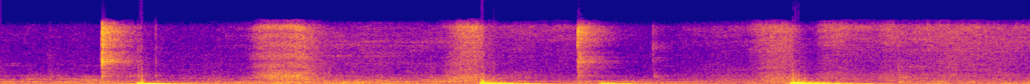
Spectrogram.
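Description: An iron hisses out short bursts of steam.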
